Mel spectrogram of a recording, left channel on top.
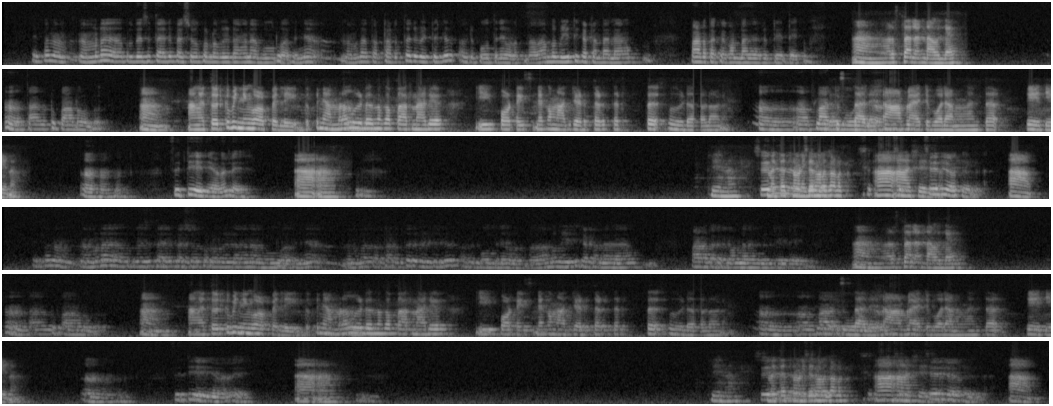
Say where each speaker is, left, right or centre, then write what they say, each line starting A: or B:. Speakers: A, on the left; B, on the left.
A: ഇപ്പം ന നമ്മുടെ പ്രദേശത്തായാലും പശുവൊക്കെ ഒള്ള വീട് അങ്ങനെ അപൂർവ്വ പിന്നെ നമ്മുടെ തൊട്ടടുത്തൊരു വീട്ടില് അവര് പോത്തിനെ വളർത്തുന്നു അതാവുമ്പോ വീട്ടി കെട്ടണ്ടല്ലോ അങ്ങ് പാടത്തൊക്കെ കൊണ്ടങ്ങ് കെട്ടിയിട്ടേക്കും
B: ആഹ് ആടെ സ്ഥലണ്ടാവുല്ലേ?
A: ആഹ് താഴോട്ട് പാടൊവൊണ്ട്
B: ആഹ് അങ്ങനത്തോൽക്ക് പിന്നിം കൊഴപ്പെല്ലേ ഇത്പ്പ ഞമ്മളെ
A: ആ
B: വീട്ന്നൊക്കെ
A: ഹാ
B: പ പർഞ്ഞാല് ഈ കോട്ടൈസിന്റെക്കെ മാതിരി എടുത്തെടുത്തെടുത്ത് വീട്കളാണ്
A: ആ ആ ഫ്ലാറ്റ്
B: ഒരു സ്ഥല്
A: പോലെ ആ
B: ആഹ്
A: ഹാ
B: ഫ്ലാറ്റ് പോലെ അങ്ങൻത്തെ ഏരിയേണ്
A: ആഹ് ഹാഹ് ഹാഹ് സിറ്റി ഏരിയാണല്ലേ?
B: ആഹ് ആഹ്
A: ഉം
B: പിന്നെ
A: ശരി
B: ഇന്നിട്ടെത്ര
A: എന്നാൽ
B: മണിക്കങ്ങെള്
A: വെച്ചേര്
B: കടക്ക
A: ശ-
B: ആഹ്
A: ശ-
B: ആഹ് ശരി എന്നാ
A: ഓക്കെ എന്നാൽ
B: ആഹ്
